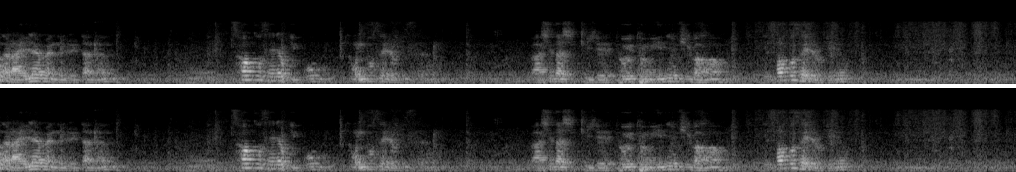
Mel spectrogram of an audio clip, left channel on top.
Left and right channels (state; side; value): identical; both; correlation 1.00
